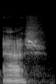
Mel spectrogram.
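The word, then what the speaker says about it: Æ: So, I mean, it's just X, the letter X, and then the AE is like pronounced Ash.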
